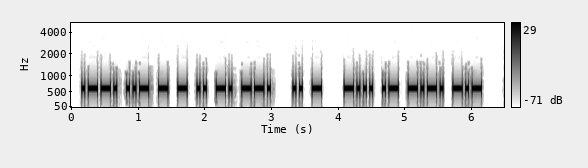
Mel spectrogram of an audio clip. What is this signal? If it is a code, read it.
Morse code, heard as a keyed tone, about 25 wpm, 600 Hz. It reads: PUTTING IT BACK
